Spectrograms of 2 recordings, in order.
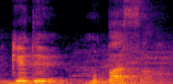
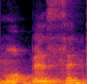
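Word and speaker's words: Guy de Maupassant: ना, जो लिखी है गेदे मुपासा. ये उनका प्रोनाउंसिएशन यही रहेगा, गेदे मुपासा. ओके. वैसे तो इंग्लिश में मोपेसेंट लिखा हुआ है बट फ्रेंच ये नहीं कहते.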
